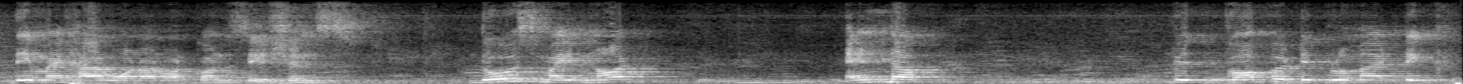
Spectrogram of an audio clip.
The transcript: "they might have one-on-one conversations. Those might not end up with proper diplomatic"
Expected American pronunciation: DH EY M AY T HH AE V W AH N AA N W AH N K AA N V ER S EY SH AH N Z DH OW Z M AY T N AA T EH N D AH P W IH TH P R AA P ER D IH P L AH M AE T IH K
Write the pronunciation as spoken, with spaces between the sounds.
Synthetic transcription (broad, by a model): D EY M AY T HH AE V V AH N AA N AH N K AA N V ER S EY SH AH N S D OW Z M AY T N AA T EH N D AH P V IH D P R AA P ER D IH P L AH M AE T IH K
